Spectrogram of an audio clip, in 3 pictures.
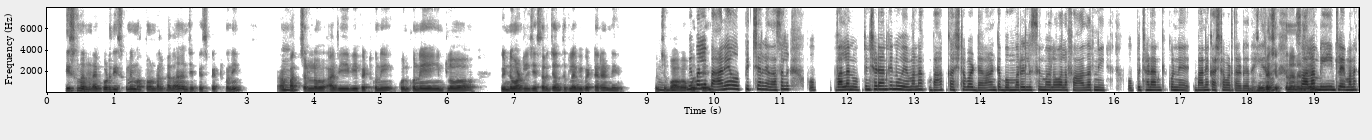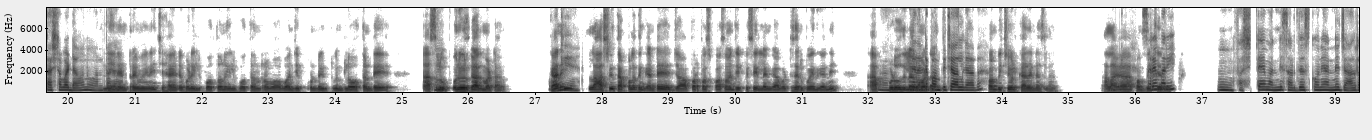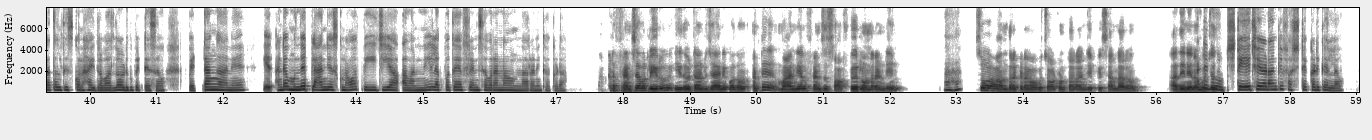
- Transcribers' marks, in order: tapping; in English: "ఫాదర్‌ని"; in English: "హీరో. సో"; in English: "ఇంటర్మీడియట్"; other background noise; in English: "లాస్ట్‌కి"; in English: "జాబ్ పర్పస్"; in English: "ఫస్ట్ టైమ్"; in English: "ప్లాన్"; in English: "ఫ్రెండ్స్"; in English: "సాఫ్ట్‌వేర్‌లో"; in English: "సో"; in English: "స్టే"; in English: "ఫస్ట్"
- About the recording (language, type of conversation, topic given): Telugu, podcast, ఒంటరి ప్రయాణంలో సురక్షితంగా ఉండేందుకు మీరు పాటించే ప్రధాన నియమాలు ఏమిటి?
